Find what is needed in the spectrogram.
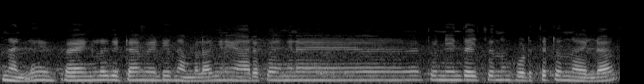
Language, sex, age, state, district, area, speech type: Malayalam, female, 60+, Kerala, Idukki, rural, spontaneous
